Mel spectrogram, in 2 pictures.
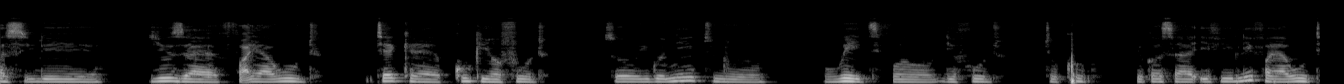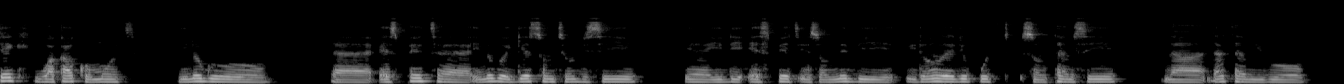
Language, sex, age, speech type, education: Nigerian Pidgin, male, 15-29, spontaneous, tertiary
